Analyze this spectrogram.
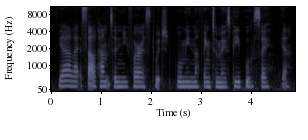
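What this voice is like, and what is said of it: Southern English British accent. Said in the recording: “it's quite clear. It's British. British mm-hmm. English. Southern English. Accent. Pretty standard.”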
